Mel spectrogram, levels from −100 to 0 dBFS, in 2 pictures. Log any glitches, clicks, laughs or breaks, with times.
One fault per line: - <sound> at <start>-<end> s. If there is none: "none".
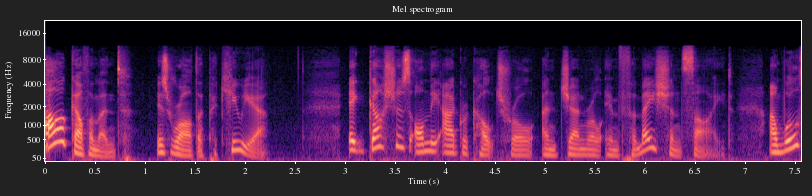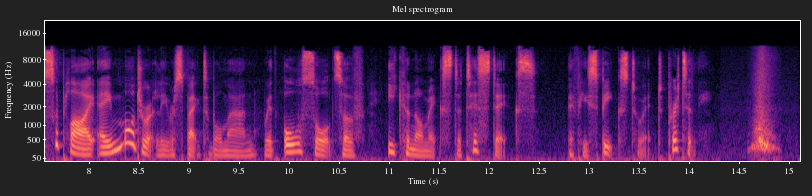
- whoosh at 14.6-14.9 s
